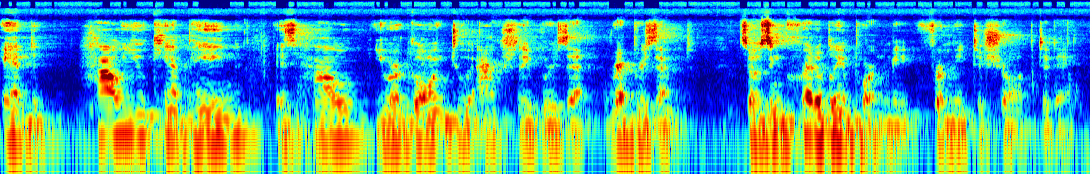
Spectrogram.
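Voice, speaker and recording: At a moderate pace, a man speaks with fairly even intonation amid audible room echo. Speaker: congressional candidate. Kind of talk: campaign speech.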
